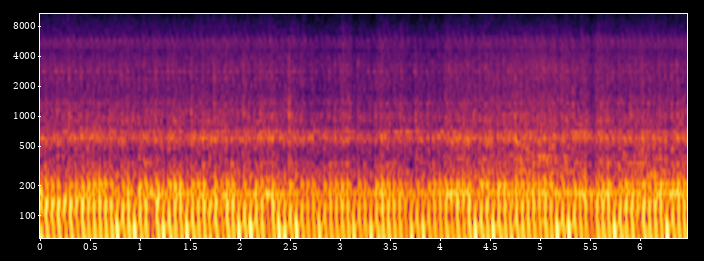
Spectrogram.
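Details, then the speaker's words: Honda Supra X 125 single-cylinder motorcycle at idle with a steady, slightly uneven clatter from the clutch side; lacks power, and in gear it creeps forward without throttle, and stalls in gear when idle is lowered; dragging clutch. "Yang lebih parahnya lagi nih, yang lebih parahnya lagi saat masuk gigi belum digas juga udah jalan sendiri nih. Nah. Sekali lagi masukin gigi, nah jalan sendiri tanpa digas."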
